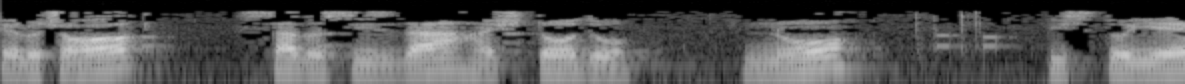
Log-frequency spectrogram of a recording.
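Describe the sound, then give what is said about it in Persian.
Telephone dialing tones as a number is redialed, coming in several short bursts separated by brief gaps, with voice-like sounds mixed among them. “جدا تماس میگیریم، ریدیال بزنیم، شماره دیگه میگیریم”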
